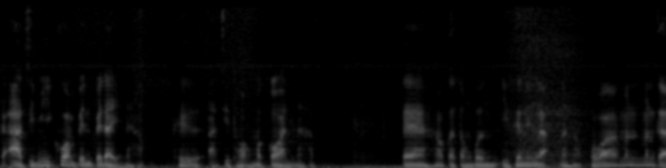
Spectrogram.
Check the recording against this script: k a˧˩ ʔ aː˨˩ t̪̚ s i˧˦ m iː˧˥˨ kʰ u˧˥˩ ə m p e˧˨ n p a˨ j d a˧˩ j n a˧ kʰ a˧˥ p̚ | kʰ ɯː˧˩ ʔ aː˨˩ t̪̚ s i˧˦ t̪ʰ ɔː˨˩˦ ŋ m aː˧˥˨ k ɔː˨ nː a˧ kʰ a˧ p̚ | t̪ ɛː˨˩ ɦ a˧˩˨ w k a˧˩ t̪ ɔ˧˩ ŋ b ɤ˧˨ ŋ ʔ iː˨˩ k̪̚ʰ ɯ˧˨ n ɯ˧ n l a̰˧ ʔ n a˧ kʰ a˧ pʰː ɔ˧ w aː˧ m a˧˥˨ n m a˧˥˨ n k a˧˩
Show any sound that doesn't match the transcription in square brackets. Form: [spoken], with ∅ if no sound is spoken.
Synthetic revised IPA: k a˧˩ ʔ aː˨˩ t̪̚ s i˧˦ m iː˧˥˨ kʰ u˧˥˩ ə m p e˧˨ n p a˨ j d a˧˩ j n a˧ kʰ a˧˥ p̚ | kʰ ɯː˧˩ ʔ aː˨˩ t̪̚ s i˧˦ t̪ʰ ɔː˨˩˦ ŋ m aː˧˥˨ k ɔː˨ nː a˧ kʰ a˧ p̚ | t̪ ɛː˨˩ ɦ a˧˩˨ w k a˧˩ t̪ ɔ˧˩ ŋ b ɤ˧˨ ŋ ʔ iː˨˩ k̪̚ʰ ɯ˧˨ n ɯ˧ [ŋ] l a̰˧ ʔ n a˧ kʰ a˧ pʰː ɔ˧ w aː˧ m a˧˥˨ n m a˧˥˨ n k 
